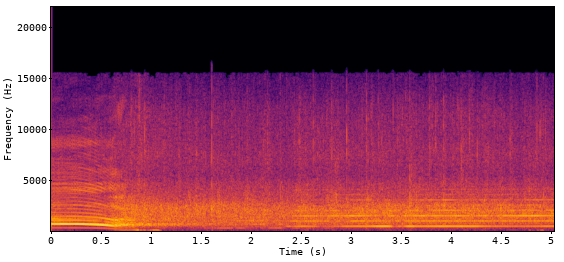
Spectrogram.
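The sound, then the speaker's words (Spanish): An audience claps steadily for the Lord throughout, a dense, loud patter, opening with a sharp falling harmonic swoop and then sustained musical tones ringing over the applause. “Dele fuerte ese aplauso al Señor.”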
